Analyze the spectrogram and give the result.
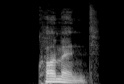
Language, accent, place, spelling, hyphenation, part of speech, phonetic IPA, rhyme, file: German, Germany, Berlin, kommend, kom‧mend, adjective / verb, [ˈkɔmənt], -ɔmənt, De-kommend.ogg
- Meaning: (verb) present participle of kommen; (adjective) 1. coming, next 2. next, future (holding a certain position in the future, especially after or just before the decision is made)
